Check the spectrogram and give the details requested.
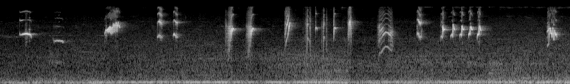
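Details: Varied sunbird song serving as a lure to train young sunbirds, phone recording: sharp high chirps, a few sliding whistles and a short quick series of chips, delivered irregularly.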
